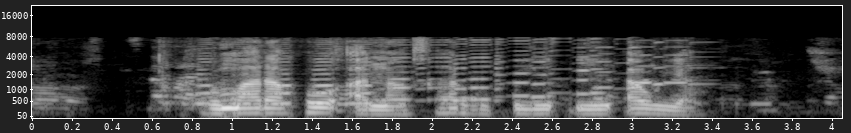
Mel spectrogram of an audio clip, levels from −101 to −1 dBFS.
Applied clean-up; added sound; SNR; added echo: neural mask model RNNoise.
